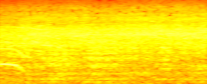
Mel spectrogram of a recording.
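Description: A burst of flame roars with a whoosh.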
